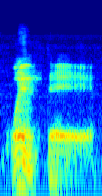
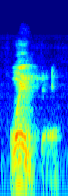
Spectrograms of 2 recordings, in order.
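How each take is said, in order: First: The stress is on the last syllable. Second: The stress is on the first syllable. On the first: The speaker calls it wrong. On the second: The speaker calls it right. "The stress is on the second to last syllable"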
